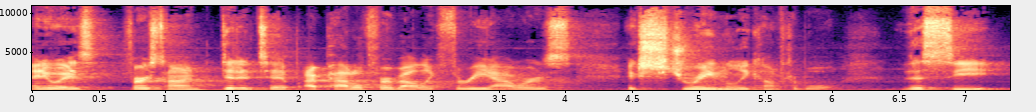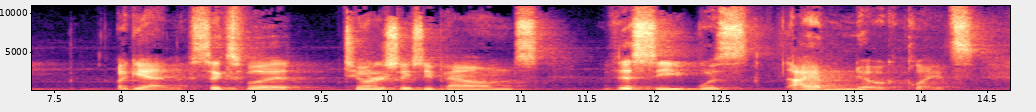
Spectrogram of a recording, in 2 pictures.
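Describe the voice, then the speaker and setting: A man's very slow, monotone delivery with flat intonation, audible room echo and light background noise. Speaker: kayak owner reviewing gear. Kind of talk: casual vlog chat. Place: garage. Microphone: phone near.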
